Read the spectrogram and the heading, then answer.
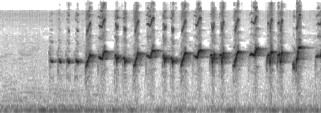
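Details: Sooty-headed bulbul song used as a lure for training birds: after a soft start, a fast run of short, bright, slightly rising chirps repeated about seven times a second for nearly three seconds.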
